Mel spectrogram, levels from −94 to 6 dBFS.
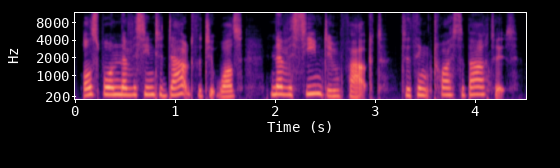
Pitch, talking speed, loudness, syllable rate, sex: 260 Hz, 210 wpm, -21 LUFS, 6.4 syllables/s, female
